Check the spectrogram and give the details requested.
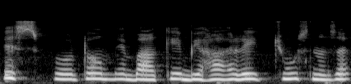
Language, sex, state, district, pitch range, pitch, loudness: Hindi, female, Madhya Pradesh, Umaria, 230-255 Hz, 240 Hz, -13 LUFS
